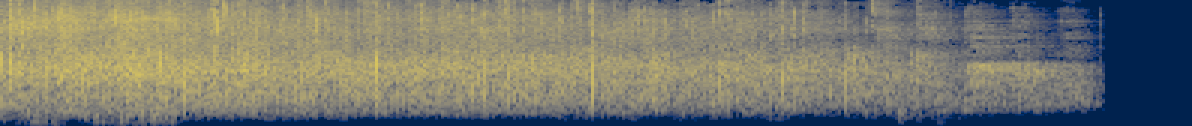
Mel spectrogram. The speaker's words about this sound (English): Could we give everybody a round of applause who was brave enough?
